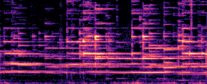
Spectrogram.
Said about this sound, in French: Écoutez ça. Petit troupeau de vaches.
